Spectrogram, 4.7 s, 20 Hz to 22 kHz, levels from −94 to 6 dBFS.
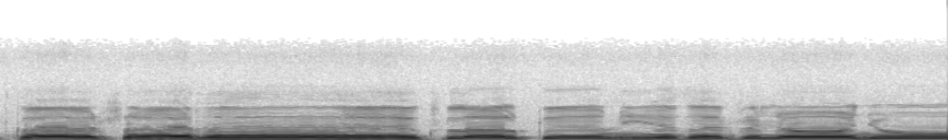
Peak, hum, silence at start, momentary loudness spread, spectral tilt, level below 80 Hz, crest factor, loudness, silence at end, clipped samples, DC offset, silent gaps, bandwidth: -2 dBFS; none; 0.1 s; 7 LU; -6.5 dB/octave; -74 dBFS; 12 dB; -14 LUFS; 0 s; under 0.1%; under 0.1%; none; 5.8 kHz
